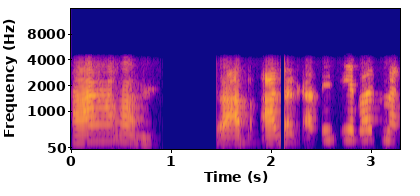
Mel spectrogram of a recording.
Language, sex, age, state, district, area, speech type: Hindi, female, 45-60, Uttar Pradesh, Ghazipur, rural, conversation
